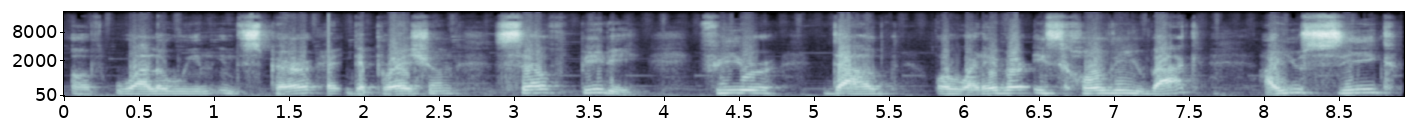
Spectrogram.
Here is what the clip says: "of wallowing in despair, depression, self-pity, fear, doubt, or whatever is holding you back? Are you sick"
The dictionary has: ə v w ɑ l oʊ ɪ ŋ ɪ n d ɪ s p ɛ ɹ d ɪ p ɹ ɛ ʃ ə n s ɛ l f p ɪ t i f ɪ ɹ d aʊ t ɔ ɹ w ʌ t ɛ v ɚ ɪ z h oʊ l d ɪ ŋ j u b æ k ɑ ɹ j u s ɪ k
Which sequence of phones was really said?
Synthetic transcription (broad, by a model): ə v w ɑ l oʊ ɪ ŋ ɪ n d ɪ s p ɛ ɹ d ɪ p ɹ ɛ ʃ ə n s ɛ l f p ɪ t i f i ɹ d aʊ t ɔ ɹ w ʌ t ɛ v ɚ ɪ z h oʊ l d ɪ ŋ j u b æ k ɑ ɹ j u s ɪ k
